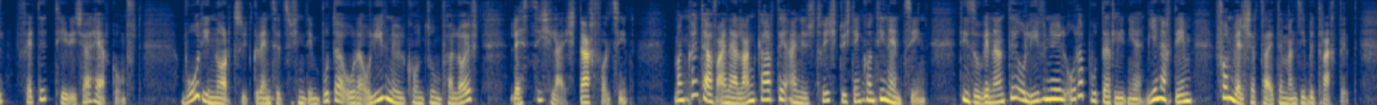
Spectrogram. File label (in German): akzent, Synchron Sprecherin, Spanisch (Castilianisch) + Deutsch; Olivenöllinie; ergo-film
